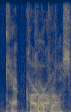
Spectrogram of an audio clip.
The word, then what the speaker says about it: Carcross: Carcross? Is that how you say it? Mm-hmm. Exactly the way it's spelled.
